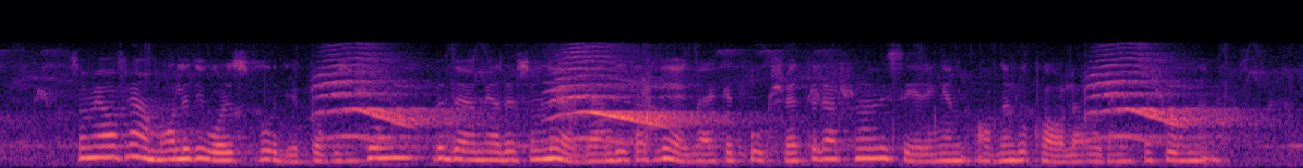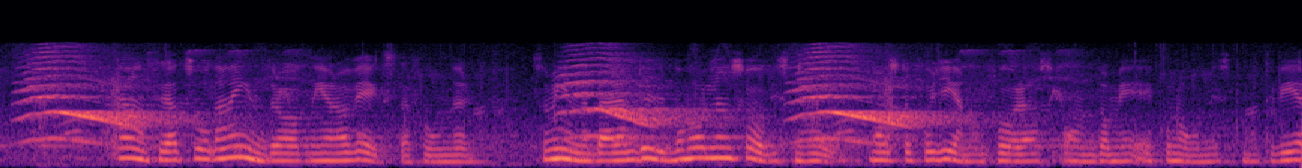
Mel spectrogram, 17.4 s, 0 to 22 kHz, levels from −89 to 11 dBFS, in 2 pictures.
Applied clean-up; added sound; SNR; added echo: none; Bird; 6 dB; reverberation time 0.5 s.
